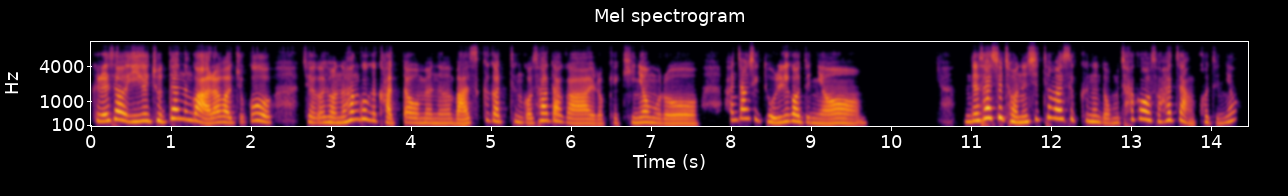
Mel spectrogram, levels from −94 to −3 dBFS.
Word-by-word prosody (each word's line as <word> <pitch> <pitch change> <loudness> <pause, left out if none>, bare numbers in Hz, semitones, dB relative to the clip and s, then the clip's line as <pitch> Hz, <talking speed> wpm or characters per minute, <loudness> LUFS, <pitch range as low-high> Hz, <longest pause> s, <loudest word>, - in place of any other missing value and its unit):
그래서 280 +3 +4
이게 250 +3 +1
좋다는 300 +6 0
거 270 - +2
알아 190 +3 +6
가지고 220 +3 0 0.3
제가 205 -2 -5
저는 205 0 -1
한국에 315 -1 0
갔다 185 +1 -1
오면은 180 -1 -4
마스크 175 - -1
같은 240 -4 -3
거 180 - -4
사다가 185 -10 0
이렇게 160 +2 -9
기념으로 170 -5 -2 0.3
1 300 -8 -8
장씩 355 -6 -1
돌리거든요. 190 -6 0 1.3
근데 255 +4 +2
사실 380 +4 +6
저는 225 -4 +2
시트 320 - -4
마스크는 330 - 0
너무 180 +1 -8
차가워서 315 - -1
하지 290 +3 -2
않거든요. 220 - -6
225 Hz, 305 characters per minute, -24 LUFS, 180-280 Hz, 1.3 s, 알아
